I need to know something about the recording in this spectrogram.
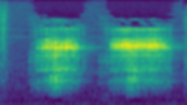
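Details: Gund Snoring Rover plush toy: two slow, hissing, breathy snore sounds rising and falling evenly; simulated toy snoring, not real.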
